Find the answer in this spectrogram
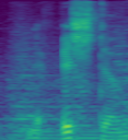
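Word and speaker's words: Napishtim: Nephishtim, that's how you pronounce it.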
